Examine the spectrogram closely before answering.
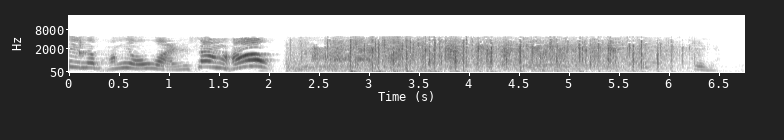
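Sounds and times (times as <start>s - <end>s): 
speech: 0.2s - 2.8s, 6.3s - 6.6s
enthusiastic audience applause: 2.2s - 6.4s.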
